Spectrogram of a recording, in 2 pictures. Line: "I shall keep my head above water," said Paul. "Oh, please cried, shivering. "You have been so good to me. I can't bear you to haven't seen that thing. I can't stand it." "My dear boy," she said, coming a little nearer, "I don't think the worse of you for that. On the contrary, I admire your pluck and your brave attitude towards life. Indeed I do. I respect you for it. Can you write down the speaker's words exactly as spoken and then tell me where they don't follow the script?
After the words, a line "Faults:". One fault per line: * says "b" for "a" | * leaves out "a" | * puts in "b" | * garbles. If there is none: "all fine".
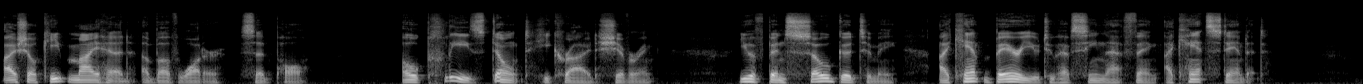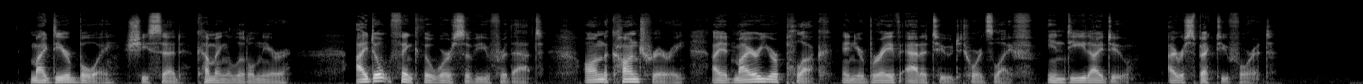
"I shall keep my head above water," said Paul. "Oh, please don't!" he cried, shivering. "You have been so good to me. I can't bear you to have seen that thing. I can't stand it." "My dear boy," she said, coming a little nearer, "I don't think the worse of you for that. On the contrary, I admire your pluck and your brave attitude towards life. Indeed I do. I respect you for it.
Faults:
* puts in "don't he"
* says "have" for "haven't"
